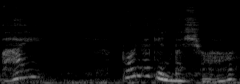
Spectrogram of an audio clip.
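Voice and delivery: hushed whispered aside, almost no voice; gossipy whisper. Pretend. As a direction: whisper it like church gossip behind someone's back. Imagined gossip doubting someone's faith.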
